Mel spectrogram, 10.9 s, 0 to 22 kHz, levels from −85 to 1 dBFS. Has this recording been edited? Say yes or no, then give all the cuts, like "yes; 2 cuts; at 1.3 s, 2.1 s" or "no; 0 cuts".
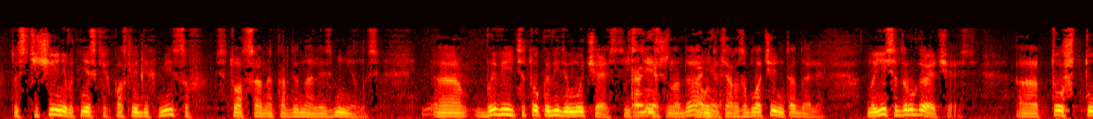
no; 0 cuts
